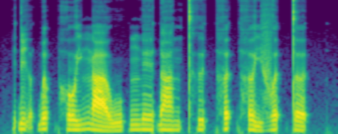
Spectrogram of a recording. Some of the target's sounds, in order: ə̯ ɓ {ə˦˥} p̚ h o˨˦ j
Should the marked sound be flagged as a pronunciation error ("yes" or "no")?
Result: no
